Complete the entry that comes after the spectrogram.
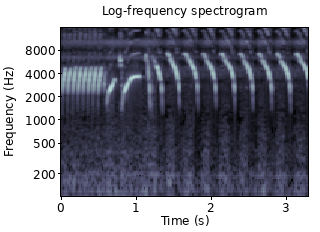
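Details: Belgian canary opens with a quick stutter of short notes, adds two rising slurs, then a run of ten evenly spaced arched whistles.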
